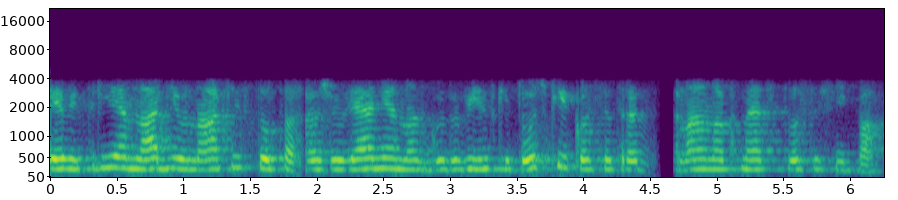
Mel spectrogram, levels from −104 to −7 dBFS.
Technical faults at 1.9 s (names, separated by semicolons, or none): AMR narrowband mobile codec; lost AMR speech frames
